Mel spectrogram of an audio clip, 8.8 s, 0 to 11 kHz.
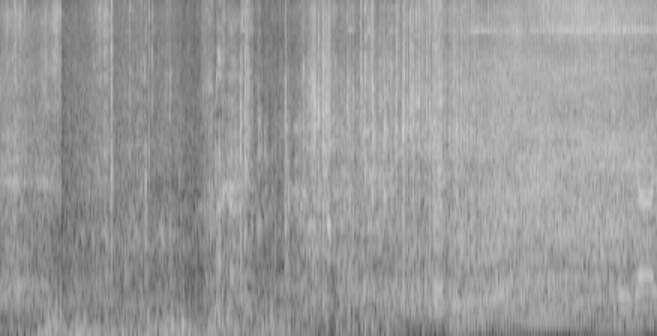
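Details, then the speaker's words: Rover 50hp ride-on mower single-cylinder engine, regular oil and filter servicing, rusted chassis that rattles: after rough clatter at start it settles into a steady, even drone with no misfire or knock; normal running. "so there you go as you see the engine run sweet"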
